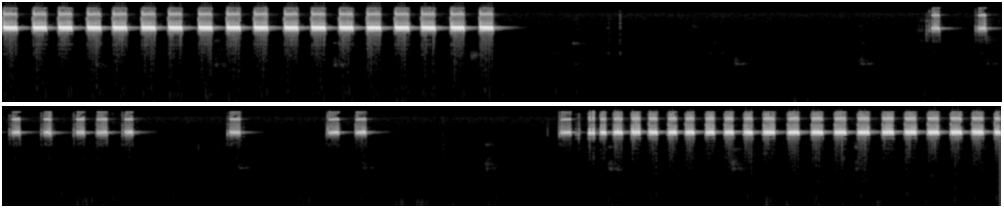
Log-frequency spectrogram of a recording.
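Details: Male cricket chirps steadily in high buzzy pulses for five seconds, then goes silent apart from a few faint scattered chirps, then resumes a quick even series near the end.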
